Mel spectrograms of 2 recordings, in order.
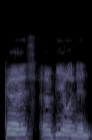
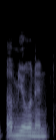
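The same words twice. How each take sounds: First: Softer, words dragged through a yawn. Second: Said in the usual way. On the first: Real, not acted. Host tells the guys he's yawning, softer mid-yawn. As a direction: let the yawn stretch "yawning". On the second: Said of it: "I'm not yawning anymore".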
